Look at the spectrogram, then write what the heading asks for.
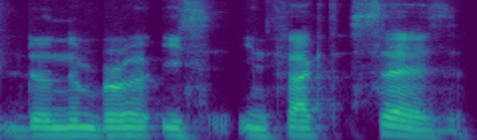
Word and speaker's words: seize: then in French the number is in fact says s e i z e says but in English it's pronounced se's it's written the same but c's in English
